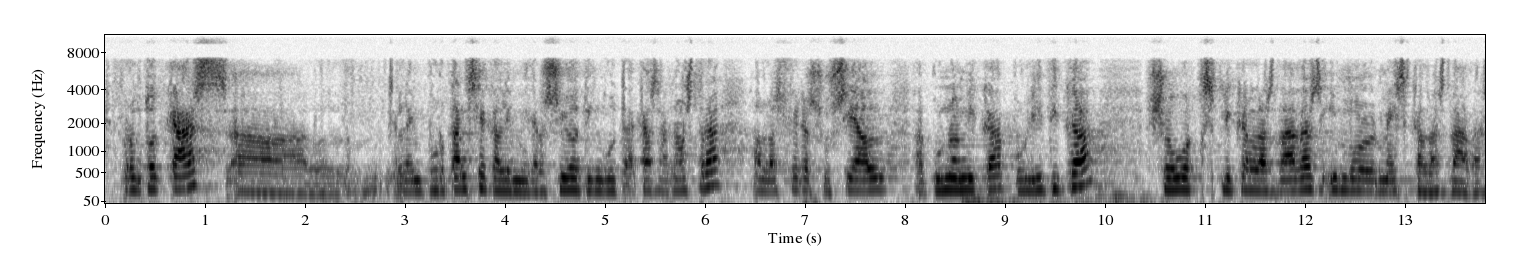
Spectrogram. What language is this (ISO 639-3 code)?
cat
